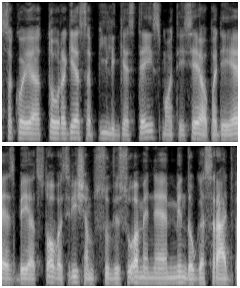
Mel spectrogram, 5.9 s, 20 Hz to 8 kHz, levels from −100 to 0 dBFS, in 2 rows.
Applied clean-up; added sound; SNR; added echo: neural mask model Resemble Enhance denoiser.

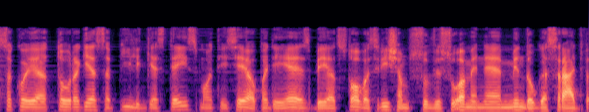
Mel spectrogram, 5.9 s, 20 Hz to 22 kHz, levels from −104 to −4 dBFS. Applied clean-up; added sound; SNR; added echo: neural mask model DeepFilterNet 3.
